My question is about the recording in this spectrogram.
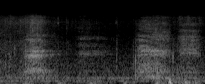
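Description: A person's breathing: three short breathy puffs.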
